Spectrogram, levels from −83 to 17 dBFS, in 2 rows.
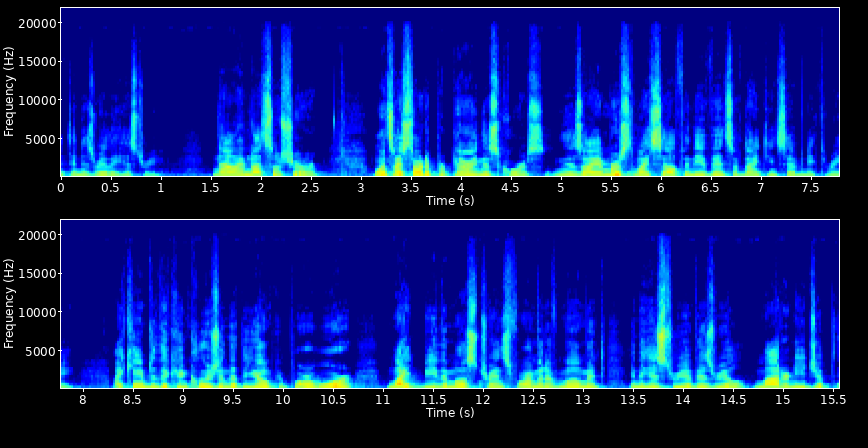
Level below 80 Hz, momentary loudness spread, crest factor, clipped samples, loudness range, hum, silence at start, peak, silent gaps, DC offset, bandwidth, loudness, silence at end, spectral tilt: -60 dBFS; 13 LU; 20 dB; under 0.1%; 4 LU; none; 0 s; -6 dBFS; none; under 0.1%; 20 kHz; -26 LUFS; 0 s; -4.5 dB/octave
